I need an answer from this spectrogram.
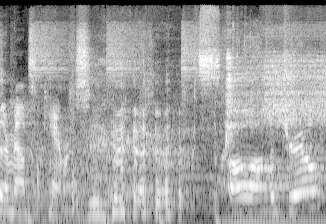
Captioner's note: group chuckling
